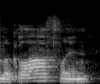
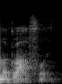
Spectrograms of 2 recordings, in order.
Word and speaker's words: McLaughlin: It is both. Yeah, John pronounces his name McLaughlin when he's in the United States because he believes that's how people pronounce it. So if you hear him sometimes at the end of concerts, thank you, and I'm John McLaughlin.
